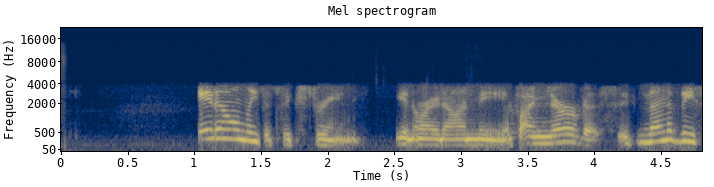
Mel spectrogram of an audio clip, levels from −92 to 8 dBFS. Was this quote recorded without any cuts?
no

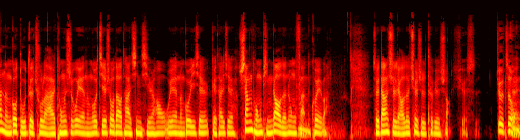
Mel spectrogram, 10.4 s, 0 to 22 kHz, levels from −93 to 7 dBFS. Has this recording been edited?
yes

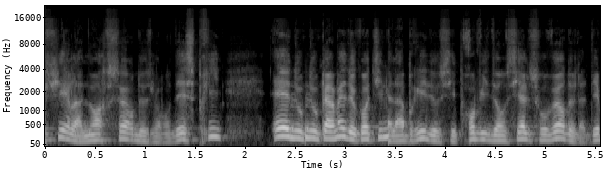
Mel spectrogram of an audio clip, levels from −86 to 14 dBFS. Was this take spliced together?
yes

